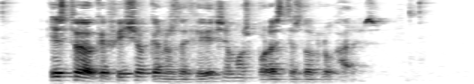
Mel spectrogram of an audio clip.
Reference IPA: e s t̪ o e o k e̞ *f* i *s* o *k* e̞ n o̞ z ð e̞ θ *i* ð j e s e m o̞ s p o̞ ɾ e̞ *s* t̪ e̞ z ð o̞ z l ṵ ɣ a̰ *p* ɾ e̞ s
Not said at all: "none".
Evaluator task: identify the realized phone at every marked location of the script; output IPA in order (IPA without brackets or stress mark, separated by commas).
f, ʃ, k, i, s, none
